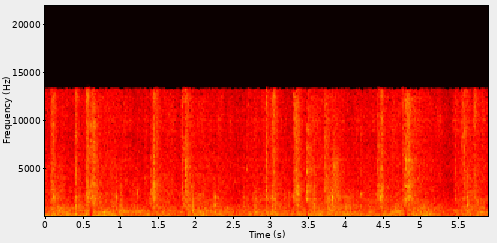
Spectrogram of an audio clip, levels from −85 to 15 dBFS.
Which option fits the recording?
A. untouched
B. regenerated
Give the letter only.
A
